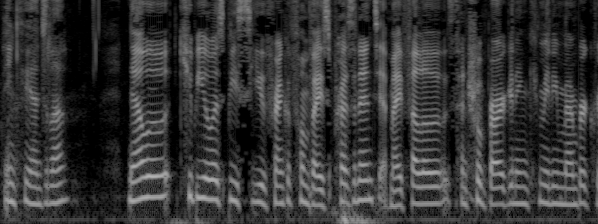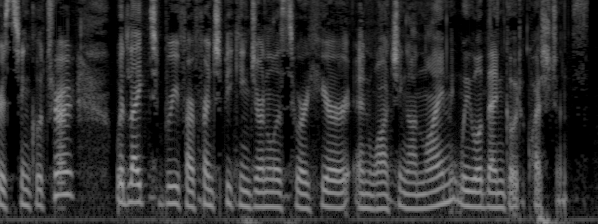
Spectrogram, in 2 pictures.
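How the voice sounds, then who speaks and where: A woman union committee member briskly introducing the next speaker at a press conference. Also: fairly low pitch, dry recording.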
